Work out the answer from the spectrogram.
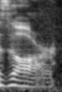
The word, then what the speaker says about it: Tsar: he likes and it's it begins with a c and ends with an r and rhymes with guitar it's the Tsar thank you for the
